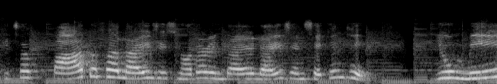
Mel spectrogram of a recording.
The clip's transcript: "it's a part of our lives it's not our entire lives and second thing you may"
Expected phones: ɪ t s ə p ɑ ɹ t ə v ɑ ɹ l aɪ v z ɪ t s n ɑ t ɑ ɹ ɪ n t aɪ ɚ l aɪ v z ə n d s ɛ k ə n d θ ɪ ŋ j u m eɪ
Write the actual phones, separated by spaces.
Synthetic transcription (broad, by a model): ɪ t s ə p ɑ ɹ t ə f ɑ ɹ l aɪ v z ɪ t s n ɑ t ɑ ɹ ɪ n t aɪ ɚ l aɪ v z ə n d s ɛ k ə n d t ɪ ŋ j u m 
